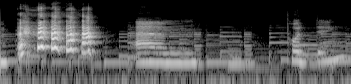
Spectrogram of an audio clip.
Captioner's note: laughing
